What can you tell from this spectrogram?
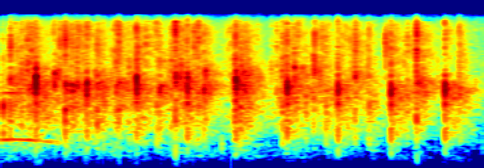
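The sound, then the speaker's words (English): An audience gives the Lord a hand clap, clapping their hands together in a fairly steady, repeated rhythm, the crisp claps blending into soft applause at a modest volume with no voices over it. “Come on, y'all give the Lord a hand clap for that.”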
